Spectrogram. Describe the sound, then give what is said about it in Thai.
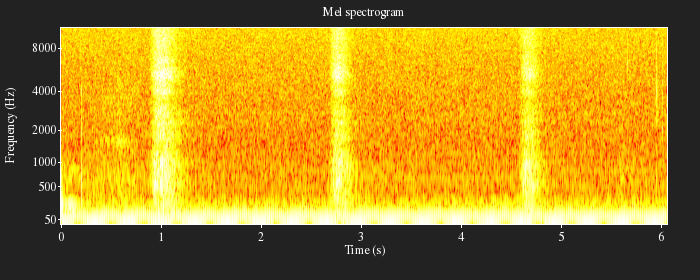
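Three short, sharp bursts of breath forced out through the nose, evenly spaced about two seconds apart, over a steady low hum, with no talking; short out-breaths (breath B) felt in the nasal cavity during a breathing meditation class. “จากนั้นขอให้ทุกท่านกลับมาที่ลมหายใจ b งสัมผัสลมหายใจ b งในโพรงจมูก ลมหายใจ b งเป็นลมหายใจออกสั้น”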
